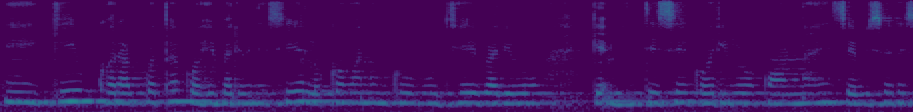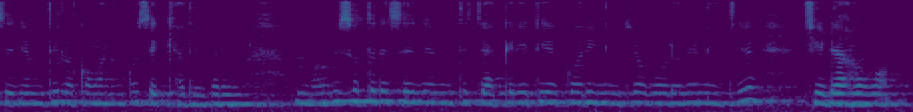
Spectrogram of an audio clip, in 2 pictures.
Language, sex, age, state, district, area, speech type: Odia, female, 30-45, Odisha, Mayurbhanj, rural, spontaneous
